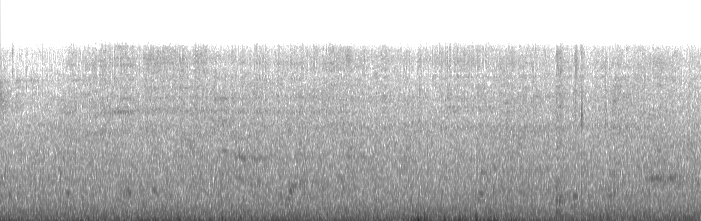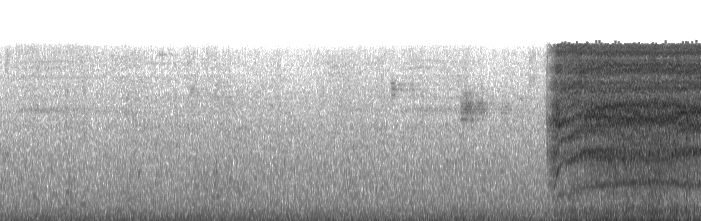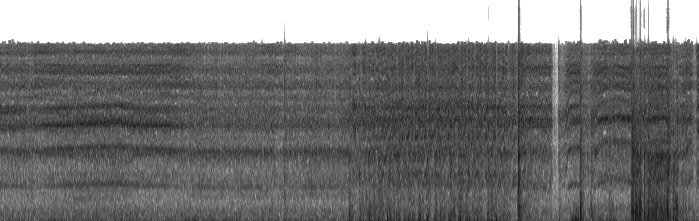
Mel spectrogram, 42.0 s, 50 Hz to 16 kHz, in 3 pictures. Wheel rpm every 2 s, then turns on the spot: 0, 0, 0, 0, 0, 0, 0, 0, 0, 0, 0, 0, 50, 160, 160, 160, 160, 150, 170, 150, 180.
none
